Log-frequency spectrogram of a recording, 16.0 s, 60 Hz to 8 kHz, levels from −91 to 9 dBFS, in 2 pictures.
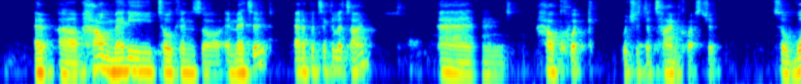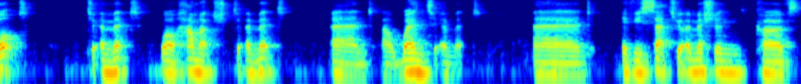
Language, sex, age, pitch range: Chinese, male, 10-29, 110-130 Hz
